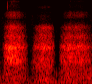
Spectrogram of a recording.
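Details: A congested breastfeeding infant girl recorded in an anechoic chamber: quick, harsh snorting, wheezy breaths with frequent feeding interruptions to catch her breath, noisy nasal breathing from congestion.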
